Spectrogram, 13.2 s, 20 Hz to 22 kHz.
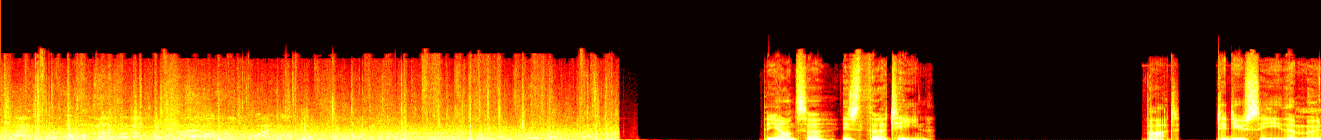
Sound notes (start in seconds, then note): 0.0 feet scuffling, people chattering; 7.9 voiceover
